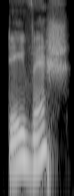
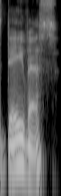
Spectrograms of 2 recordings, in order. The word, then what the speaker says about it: Davis: me laugh out loud he says devish Schneider I know it's Davis but I can't unhear how it sounds like everyone except for Barker is pronouncing his first name the same way on its own it sounds fine but when people are saying it full it's Davis Schneider it's like he's Dave he's Dave but he's Dave ish he's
